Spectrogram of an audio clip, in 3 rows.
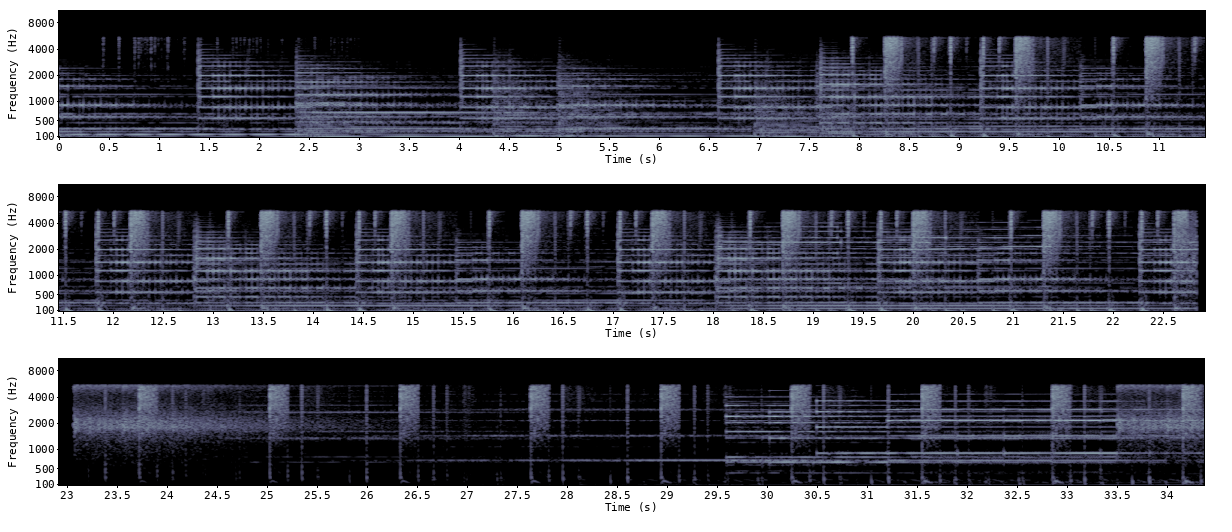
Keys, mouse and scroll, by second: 5.6-6.2 scroll down 2, 7.8 click, 8.0 click, 8.3 click, 12.9 click, 13.0 click, 13.3 click, 13.7 click, 17.5 scroll up 3, 24.0-24.3 scroll up 2, 26.0 click, 26.9 click, 28.9 click, 30.0 click, 31.4 click, 33.1 click.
